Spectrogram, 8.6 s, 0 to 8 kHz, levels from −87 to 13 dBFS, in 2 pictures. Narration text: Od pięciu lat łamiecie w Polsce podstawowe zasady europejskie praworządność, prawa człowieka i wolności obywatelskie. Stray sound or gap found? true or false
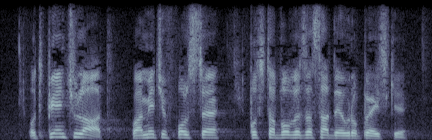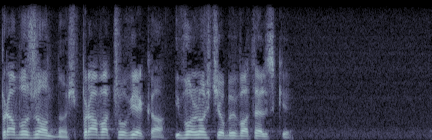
false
